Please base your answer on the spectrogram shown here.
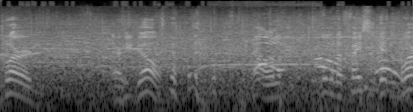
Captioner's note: King laughs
